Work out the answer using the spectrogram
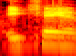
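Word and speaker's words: Achane: Devon H.A.N. actually is how you pronounce it.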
